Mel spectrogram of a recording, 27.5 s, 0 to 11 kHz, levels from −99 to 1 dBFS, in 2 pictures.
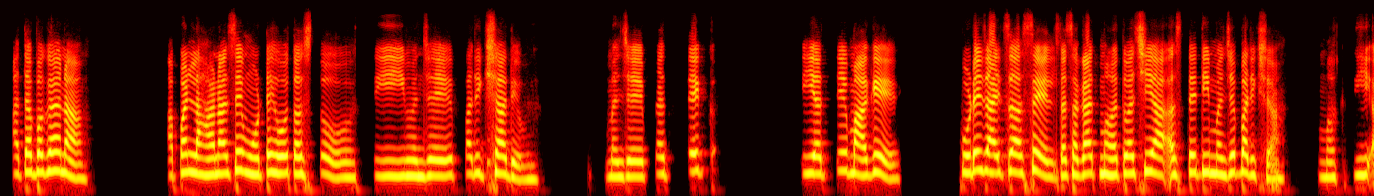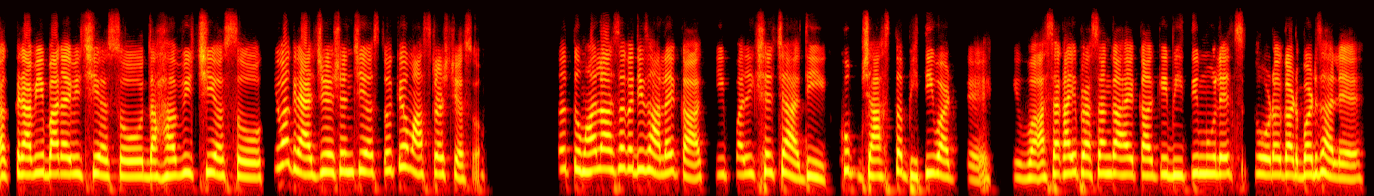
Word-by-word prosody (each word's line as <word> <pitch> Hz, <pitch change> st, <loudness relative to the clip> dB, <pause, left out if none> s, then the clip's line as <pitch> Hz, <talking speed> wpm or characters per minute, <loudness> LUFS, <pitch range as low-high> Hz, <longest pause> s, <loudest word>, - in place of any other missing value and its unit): आता 290 Hz, +2 st, +1 dB
बघा 300 Hz, +2 st, +3 dB
ना, 275 Hz, -2 st, +3 dB, 1.0 s
आपण 285 Hz, +4 st, +1 dB
लहानाचे 270 Hz, +2 st, +3 dB
मोठे 260 Hz, +2 st, +2 dB
होत 275 Hz, 0 st, +2 dB
असतो. 265 Hz, 0 st, -2 dB, 0.2 s
ती 235 Hz, +1 st, -5 dB
म्हणजे 235 Hz, 0 st, +1 dB
परीक्षा 270 Hz, +1 st, 0 dB
देऊन. 195 Hz, -3 st, -3 dB, 0.7 s
म्हणजे 225 Hz, 0 st, 0 dB
प्रत्येक 280 Hz, +4 st, -5 dB, 0.9 s
इयत्तेमागे 270 Hz, -3 st, +1 dB, 0.6 s
पुढे 290 Hz, +2 st, +3 dB
जायचं 290 Hz, -1 st, +3 dB
असेल, 275 Hz, -6 st, +1 dB
तर 240 Hz, -, +2 dB
सगळ्यात 265 Hz, +1 st, +2 dB
महत्त्वाची 270 Hz, +3 st, +2 dB
आ 270 Hz, -3 st, +4 dB
असते 285 Hz, +3 st, -1 dB
ती 290 Hz, -, +3 dB
म्हणजे 270 Hz, 0 st, +2 dB
परीक्षा. 250 Hz, -8 st, -1 dB, 0.4 s
मग 220 Hz, 0 st, -4 dB
ती 250 Hz, +3 st, -5 dB
11वी 255 Hz, +3 st, +2 dB
12वी 265 Hz, 0 st, +1 dB
असो, 235 Hz, -1 st, -1 dB
10वी 240 Hz, +5 st, 0 dB
असो 240 Hz, -2 st, -1 dB, 0.2 s
किंवा 395 Hz, +4 st, +1 dB
ग्रॅज्युएशनची 290 Hz, +2 st, +2 dB
असो 295 Hz, +2 st, -3 dB
किंवा 370 Hz, -1 st, 0 dB
मास्टर्सची 260 Hz, -1 st, -2 dB
असो. 195 Hz, -1 st, -5 dB, 0.8 s
तर 335 Hz, -, -3 dB
तुम्हाला 315 Hz, +1 st, +3 dB
असं 340 Hz, +2 st, 0 dB
कधी 330 Hz, -1 st, +1 dB
झालं 280 Hz, -4 st, +2 dB
आहे 290 Hz, -, +1 dB
का? 210 Hz, -4 st, +2 dB
की 255 Hz, +4 st, -11 dB
परीक्षेच्या 270 Hz, +2 st, -1 dB
आधी 220 Hz, -1 st, 0 dB, 0.2 s
खूप 310 Hz, -4 st, -3 dB
जास्त 235 Hz, +3 st, 0 dB
भीती 245 Hz, +3 st, -1 dB
वाटते 215 Hz, -7 st, -3 dB
किंवा 210 Hz, 0 st, -5 dB
असा 245 Hz, +5 st, 0 dB
काही 270 Hz, +1 st, +3 dB
प्रसंग 275 Hz, 0 st, +1 dB
आहे 255 Hz, -1 st, +2 dB
का? 250 Hz, -1 st, +2 dB
की 260 Hz, 0 st, -1 dB
भीतीमुळेचं 260 Hz, +1 st, 0 dB
थोडं 255 Hz, -1 st, +1 dB
गडबड 255 Hz, +1 st, +2 dB
झाले 245 Hz, -6 st, +1 dB
आहे. 200 Hz, 0 st, -1 dB
260 Hz, 140 wpm, -23 LUFS, 240-280 Hz, 1.0 s, आ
